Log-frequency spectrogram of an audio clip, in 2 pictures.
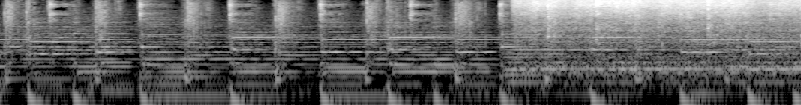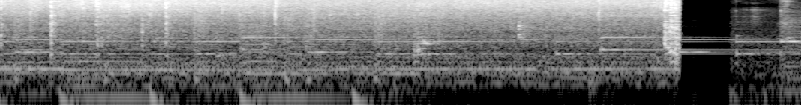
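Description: Onion, carrot, cabbage and capsicum stir-frying for restaurant-style lollipop, a steady loud sizzle with scraping and stirring strokes, rhythmic at first and then continuous to the end, with no speech.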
